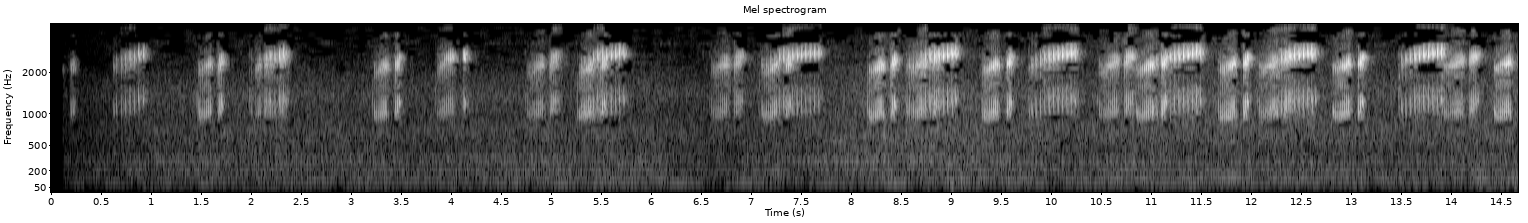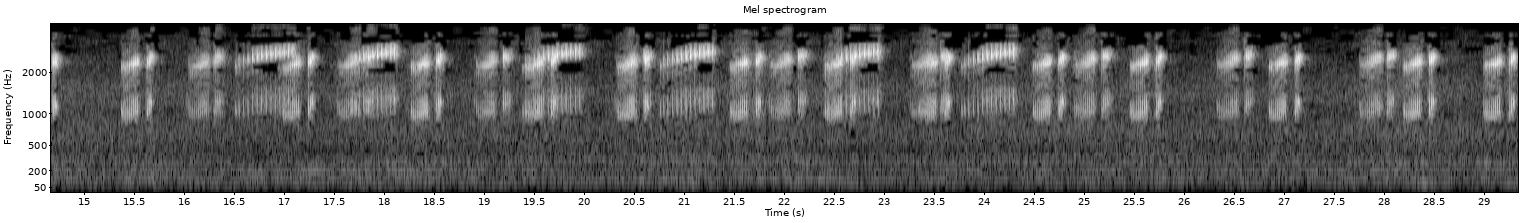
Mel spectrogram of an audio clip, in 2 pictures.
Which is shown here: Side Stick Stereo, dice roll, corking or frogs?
frogs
